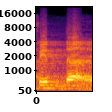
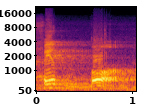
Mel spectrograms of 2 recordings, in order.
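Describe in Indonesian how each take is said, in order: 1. Kata ini diakhiri dengan vokal 'a' yang ringan dan biasa. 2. Kata ini diakhiri dengan vokal 'o' yang lebih gelap dan membulat. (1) "bukan fidda" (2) "Tinggal dot bukan fidda ya, fiddo"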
